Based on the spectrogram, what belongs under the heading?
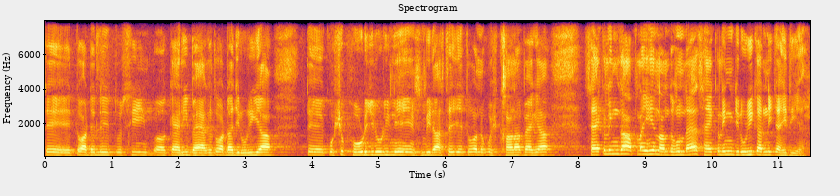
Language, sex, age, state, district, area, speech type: Punjabi, male, 30-45, Punjab, Fatehgarh Sahib, rural, spontaneous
